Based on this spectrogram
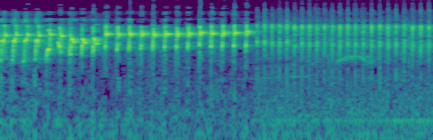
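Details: High, rapid chattering trill from a lovebird singing ngekek, meant for tutoring other birds; the rattling notes rise a little in pitch, then continue slightly softer and thinner toward the end.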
